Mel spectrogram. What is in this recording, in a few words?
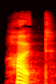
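"hut", English; noun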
